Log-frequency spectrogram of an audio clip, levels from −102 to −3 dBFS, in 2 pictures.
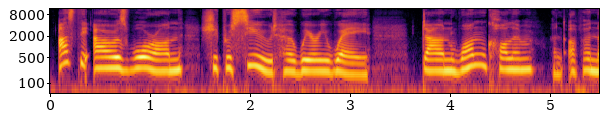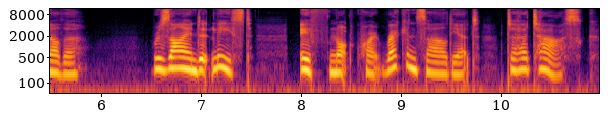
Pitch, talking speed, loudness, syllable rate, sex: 230 Hz, 145 wpm, -18 LUFS, 3.8 syllables/s, female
